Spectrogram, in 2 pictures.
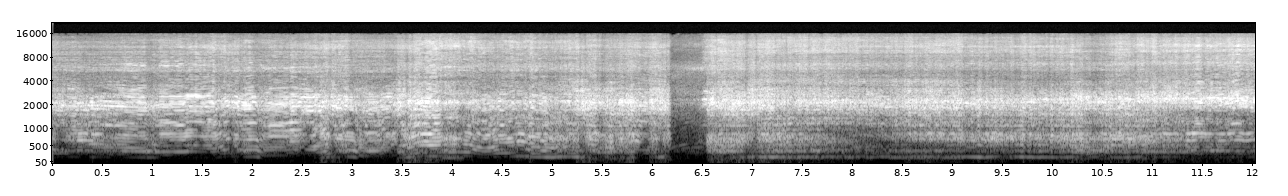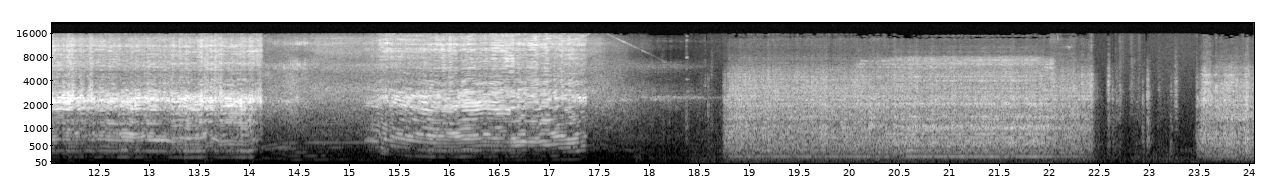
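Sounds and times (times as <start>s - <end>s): angle grinder cutting steel: 0.0s - 22.5s, 23.5s - 24.0s
grinder running free whine: 16.7s - 22.5s, 23.5s - 24.0s.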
